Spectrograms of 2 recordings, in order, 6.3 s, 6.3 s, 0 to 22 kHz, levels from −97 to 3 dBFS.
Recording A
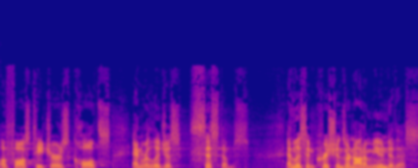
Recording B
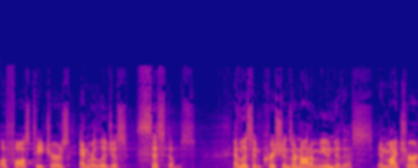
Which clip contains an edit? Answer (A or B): B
